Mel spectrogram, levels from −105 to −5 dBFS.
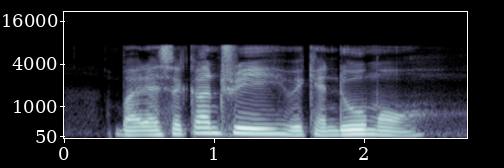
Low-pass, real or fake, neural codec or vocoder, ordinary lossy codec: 7.2 kHz; real; none; none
